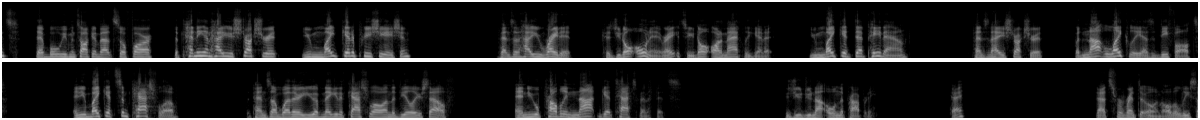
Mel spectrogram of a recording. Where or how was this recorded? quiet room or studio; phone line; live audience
live audience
